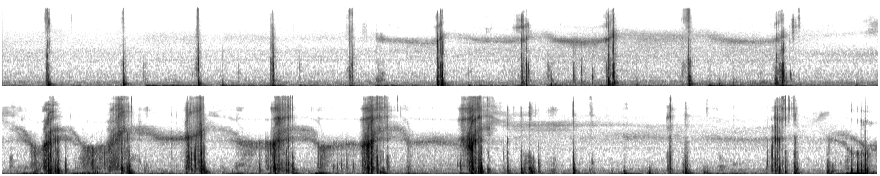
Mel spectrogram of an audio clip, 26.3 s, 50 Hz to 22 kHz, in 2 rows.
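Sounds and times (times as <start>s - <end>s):
faint low hum: 0.0s - 26.2s
aloe based sticky gel worked over an ear with wet clicks and pops: 4.0s - 4.2s, 5.1s - 5.8s, 7.6s - 9.4s, 11.5s - 12.0s, 13.3s - 19.4s, 20.0s - 22.0s, 23.0s - 23.8s, 24.6s - 26.2s
slippery sliding sounds of gel on an ear: 13.1s - 19.4s, 20.0s - 20.6s.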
